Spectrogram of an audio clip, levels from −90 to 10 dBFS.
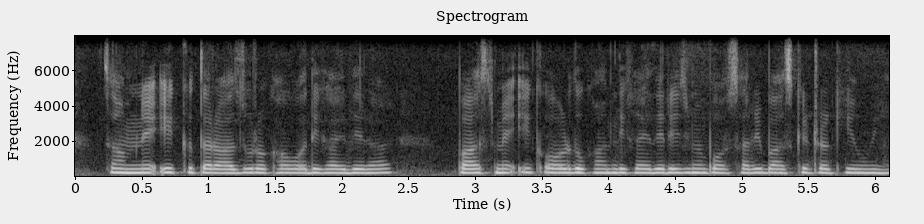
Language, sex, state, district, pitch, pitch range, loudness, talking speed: Hindi, female, Chhattisgarh, Bastar, 220 Hz, 215-225 Hz, -16 LUFS, 245 wpm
